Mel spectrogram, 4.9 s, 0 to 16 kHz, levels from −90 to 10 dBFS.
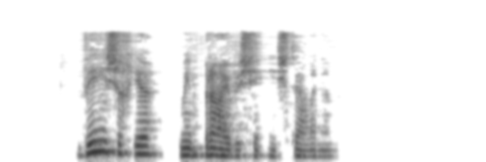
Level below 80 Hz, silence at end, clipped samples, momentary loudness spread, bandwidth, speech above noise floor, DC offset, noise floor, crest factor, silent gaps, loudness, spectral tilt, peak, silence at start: -66 dBFS; 1.55 s; under 0.1%; 14 LU; 8 kHz; over 68 dB; under 0.1%; under -90 dBFS; 22 dB; 1.64-1.78 s; -22 LUFS; -4.5 dB/octave; -2 dBFS; 0.8 s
